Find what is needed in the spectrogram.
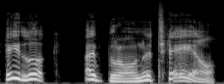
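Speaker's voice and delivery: startled girl, lightly voiced; mock yell. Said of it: "She yells".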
